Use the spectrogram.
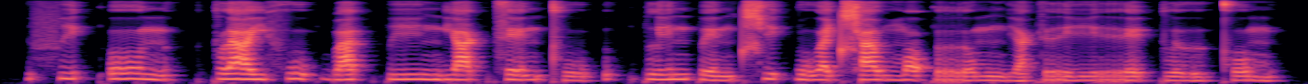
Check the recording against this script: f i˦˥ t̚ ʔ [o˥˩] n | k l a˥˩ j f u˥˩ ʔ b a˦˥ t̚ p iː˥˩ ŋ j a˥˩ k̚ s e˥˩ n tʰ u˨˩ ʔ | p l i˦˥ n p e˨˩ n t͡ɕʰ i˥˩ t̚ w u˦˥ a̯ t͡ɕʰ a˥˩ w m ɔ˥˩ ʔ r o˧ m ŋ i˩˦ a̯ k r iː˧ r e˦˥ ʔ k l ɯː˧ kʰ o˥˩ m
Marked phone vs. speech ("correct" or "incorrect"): correct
